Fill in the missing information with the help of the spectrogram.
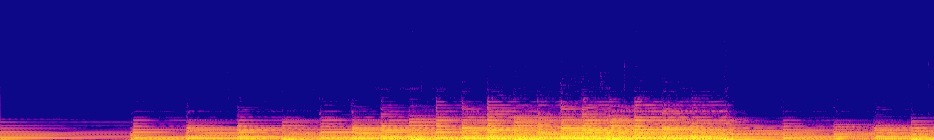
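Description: Piano playing the song's instrumental introduction. A chord rings out and fades, then from about a second in, chords and notes are struck about twice a second, swelling louder through the middle and easing off near the end.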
